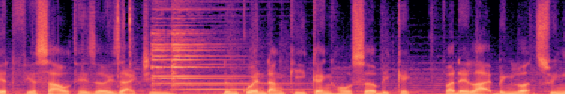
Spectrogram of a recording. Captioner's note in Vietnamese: chuông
